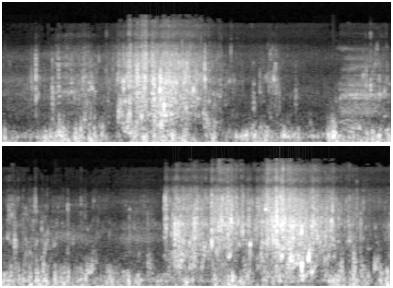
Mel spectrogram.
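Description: Wind buffeting the microphone with a constant low rumble, with water lapping around a kayak. Two louder rushing hisses come about a second in and again near the end.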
